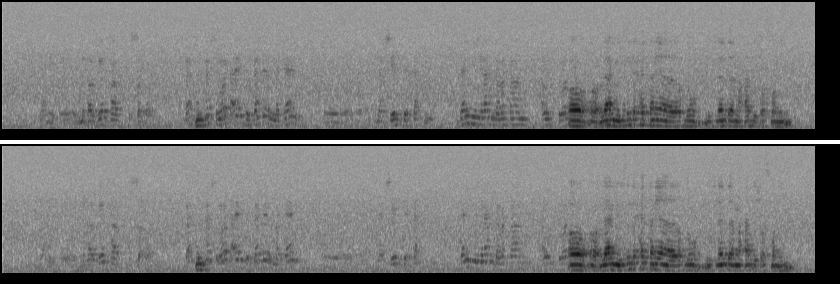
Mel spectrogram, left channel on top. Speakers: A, on the left; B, on the left.
A: يعني آه، متارجتها في السفر بس
B: مم.
A: في نفس الوقت عايز أسافر مكان آه، نفسيتي ترتاح فيه زي نيوزيلندا مثلا أو أستراليا
B: اه اه لا
A: طبيعة
B: يعني نيوزيلندا
A: خلابة
B: في حتة تانية لوحدهم نيوزيلندا ما حدش اصلا ين-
